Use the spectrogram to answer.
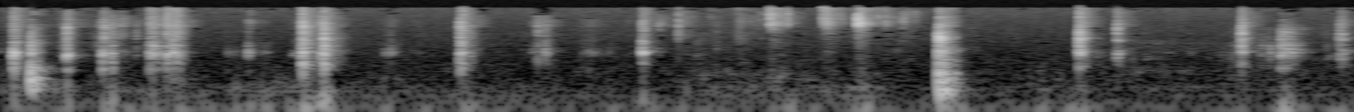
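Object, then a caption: Bar of soap scraped with a knife blade. A utility knife blade repeatedly scrapes a solid, palm-sized bar of dried, rancid, hardened cream soap with a brown rind, held in the hand, as dry shavings fall onto a pile. About twenty short, crisp, bright scraping clicks are heard in irregular bursts, each fading almost instantly into near silence.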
